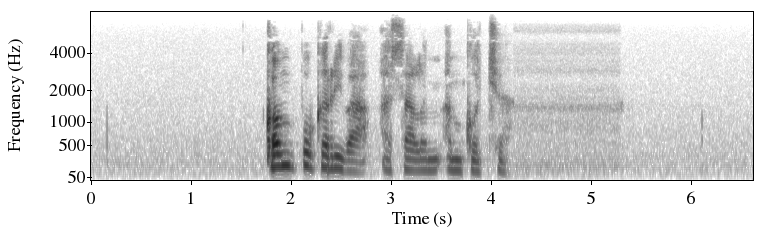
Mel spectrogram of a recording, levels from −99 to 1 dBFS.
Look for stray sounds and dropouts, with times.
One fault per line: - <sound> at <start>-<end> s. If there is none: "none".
none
